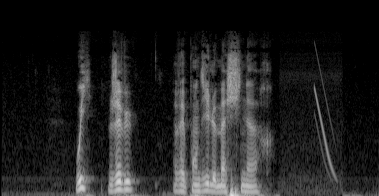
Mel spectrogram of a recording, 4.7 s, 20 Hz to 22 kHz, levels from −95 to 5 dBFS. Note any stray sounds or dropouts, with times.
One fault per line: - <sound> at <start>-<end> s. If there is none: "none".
- chirp at 3.9-4.3 s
